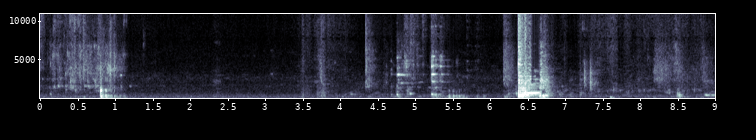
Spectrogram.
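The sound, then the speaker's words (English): Liquid poured into cocktail mixing cups, an ounce each of reposado tequila and other ingredients: a couple of brief, quiet splashes and clinks separated by near-silence. “So we're going to add an ounce of each of those into the mixing cups. Into the mixing cups, yeah.”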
